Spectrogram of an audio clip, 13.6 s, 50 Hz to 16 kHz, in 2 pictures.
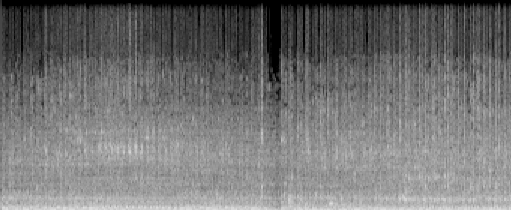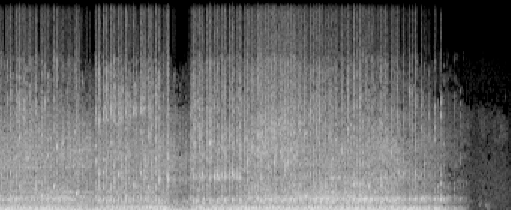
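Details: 1975 Harley-Davidson XLH Ironhead Sportster after full rebuild, first short test ride around the block on temporary lawnmower gas tank: loud, lumpy V-twin rumble through open pipes, steady and even, no knocking; carb farts probably adjusted out once warm; engine healthy.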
